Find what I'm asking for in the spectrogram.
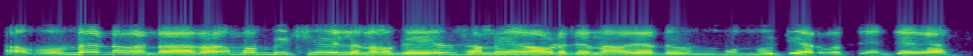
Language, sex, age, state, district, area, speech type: Malayalam, male, 45-60, Kerala, Alappuzha, rural, conversation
